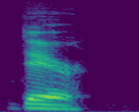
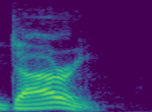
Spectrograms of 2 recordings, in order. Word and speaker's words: Dare: All right, so how do I pronounce his name? His first name. – Dare. – Just Dare. Is that it? Why do some people say Dari? – Do they say Dari? – Yeah, some people say Dari. – Oh, it's spelled Dare, though.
